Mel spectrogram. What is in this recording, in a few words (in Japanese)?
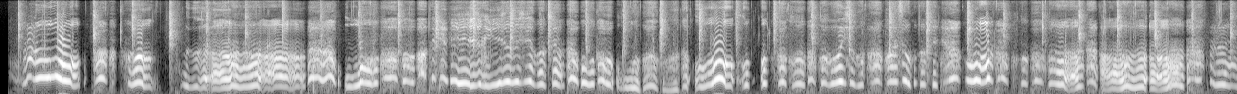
おほ声ハードセックス; 清楚ビッチエルフ姫のメガ盛りマントロフルコース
